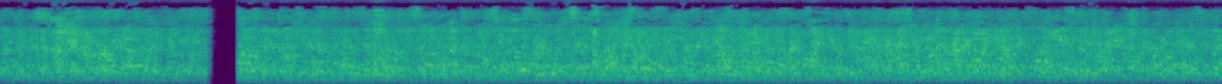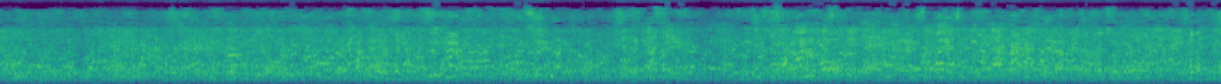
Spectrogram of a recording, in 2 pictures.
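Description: Crowd chatter: many people talking at once in a large banquet hall, a steady hubbub of overlapping voices. The sound cuts out for a split second about three seconds in.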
